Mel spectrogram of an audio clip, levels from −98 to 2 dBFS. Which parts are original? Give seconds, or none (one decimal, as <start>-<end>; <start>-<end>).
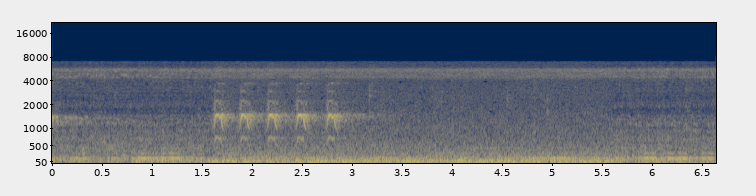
1.6-5.6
